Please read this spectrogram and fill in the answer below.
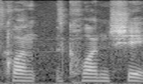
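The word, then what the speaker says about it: Quanxi: Oh, so it's Quan Shi. Okay, thanks. My pronunciation sometimes is terrible.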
